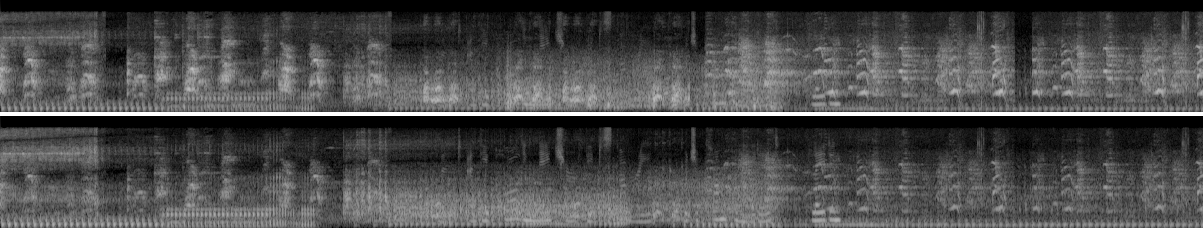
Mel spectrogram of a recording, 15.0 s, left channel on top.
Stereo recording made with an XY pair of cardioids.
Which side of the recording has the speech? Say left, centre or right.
right.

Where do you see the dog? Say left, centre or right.
left.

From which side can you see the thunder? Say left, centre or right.
left.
